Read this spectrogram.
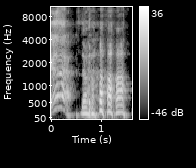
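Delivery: high laughing mock shriek; retelling Caitlin's spider scare; mock scream. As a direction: toss off a playful fake shriek. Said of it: "again, like".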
